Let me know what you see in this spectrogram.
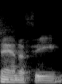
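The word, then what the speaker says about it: Sanofi: not how mRNA Works s sany or sanfi I think it's pronounced sanify received the first license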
